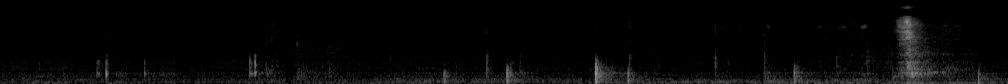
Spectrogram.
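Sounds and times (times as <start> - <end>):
marker writing on whiteboard: 4.2 - 10.0
marker scraping stroke: 4.4 - 10.0.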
